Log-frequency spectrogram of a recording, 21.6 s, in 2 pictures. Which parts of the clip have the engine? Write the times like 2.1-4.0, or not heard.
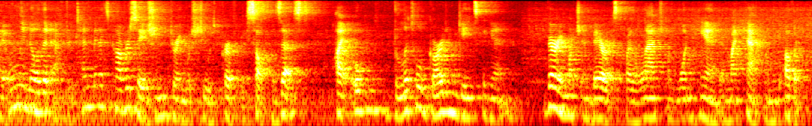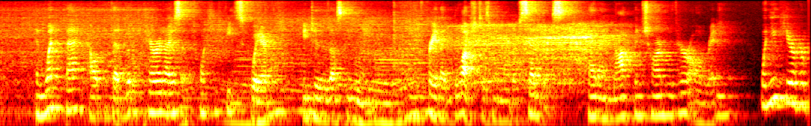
0.0-19.4.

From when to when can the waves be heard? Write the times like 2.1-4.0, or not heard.
not heard.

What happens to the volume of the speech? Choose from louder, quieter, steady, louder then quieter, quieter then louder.
steady.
